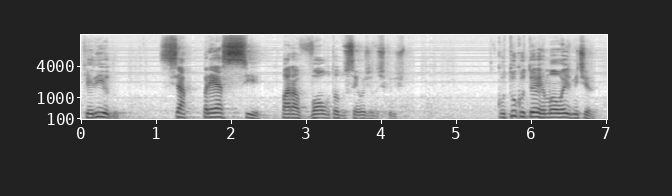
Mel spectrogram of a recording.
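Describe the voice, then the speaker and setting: A Brazilian man preaching a sermon, swinging between loud bursts and low murmurs, and acting out everyday quotes in conversational asides. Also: expressive, normal speed.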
